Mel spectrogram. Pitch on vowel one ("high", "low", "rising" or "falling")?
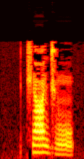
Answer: high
